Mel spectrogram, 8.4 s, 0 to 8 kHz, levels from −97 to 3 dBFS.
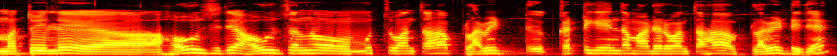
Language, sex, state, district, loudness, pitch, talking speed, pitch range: Kannada, male, Karnataka, Koppal, -15 LUFS, 140 Hz, 85 wpm, 130-150 Hz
